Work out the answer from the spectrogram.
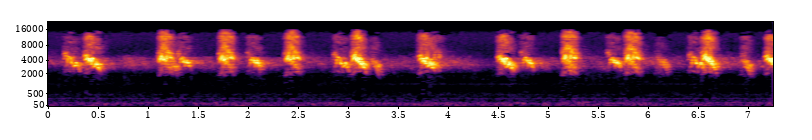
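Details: Sparrow calling close by, a busy run of short bright chirps and cheeps, often in quick pairs or clusters, about 87 a minute and loosely spaced, over a faint low background hum.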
